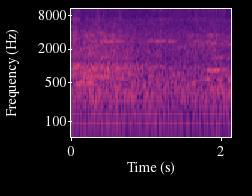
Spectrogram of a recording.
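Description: Busy city street noise with passing traffic and background voices, and a faint electronic beep repeating every half second or so.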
